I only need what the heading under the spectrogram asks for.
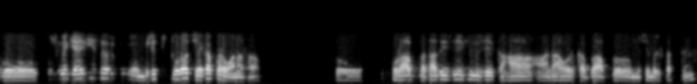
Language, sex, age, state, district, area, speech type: Hindi, male, 30-45, Madhya Pradesh, Hoshangabad, rural, conversation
